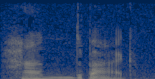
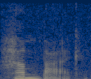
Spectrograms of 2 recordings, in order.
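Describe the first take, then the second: First: The n and d are both clearly said. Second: The d is lost and n becomes m. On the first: "instead of" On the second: "I'm likely to lose my D... bilabial assimilation"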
